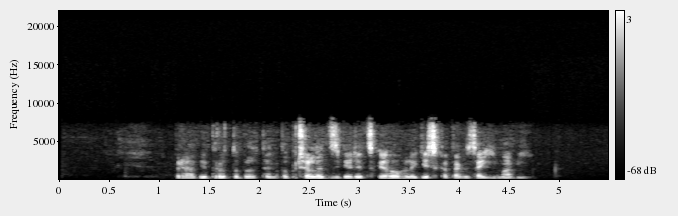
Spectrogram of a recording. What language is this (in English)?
Czech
